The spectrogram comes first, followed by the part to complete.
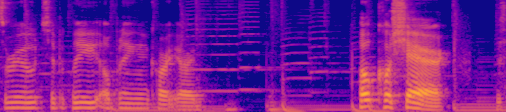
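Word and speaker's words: porte-cochère: vehicles to pass through typically opening in Courtyard PO kosare is how it's pronounced okay like at an airport the St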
